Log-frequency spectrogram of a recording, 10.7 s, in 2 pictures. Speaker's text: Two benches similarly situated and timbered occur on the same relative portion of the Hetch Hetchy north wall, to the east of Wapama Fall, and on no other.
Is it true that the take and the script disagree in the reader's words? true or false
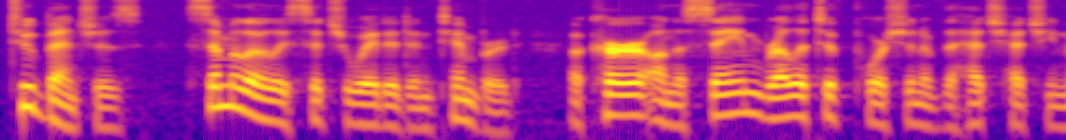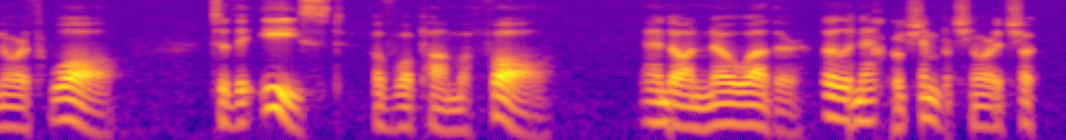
true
